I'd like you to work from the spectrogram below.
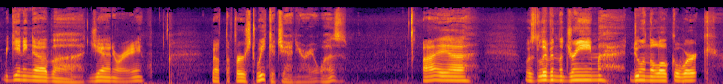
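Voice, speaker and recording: A man rambles through a personal story, swearing freely and tripping over fillers and restarts. His pitch sits in the usual middle range, and the sound is close and dry with no room echo. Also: darkish tone. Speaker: truck driver. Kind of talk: casual storytelling vlog.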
